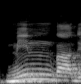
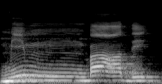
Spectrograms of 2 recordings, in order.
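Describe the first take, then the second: First: An n sound is said before the b. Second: An m sound is said before the b. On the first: The speaker calls it wrong. "মিন বাদি হবে না" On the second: The speaker calls it right. "মিম হবে"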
